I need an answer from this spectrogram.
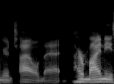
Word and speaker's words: Hermione: that I really read and I remember I mispronounced Hermione in my mind right I thought it was like Herm Moine or I was like what a weird name I why would you name your child that Hermione sounds a lot prettier than Herm Moine but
